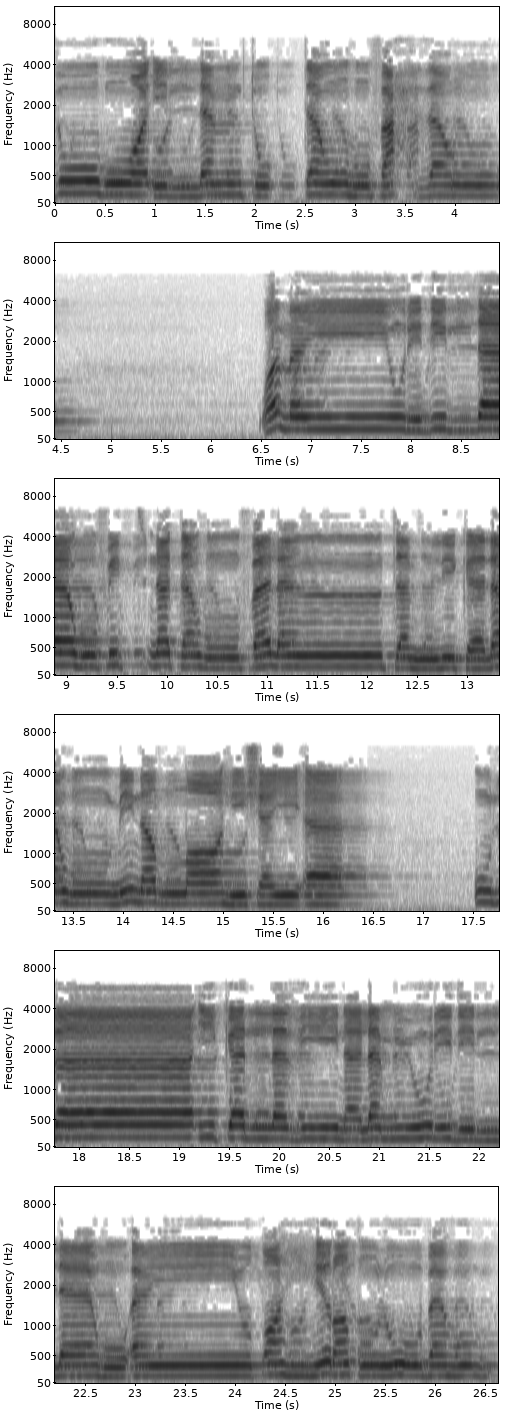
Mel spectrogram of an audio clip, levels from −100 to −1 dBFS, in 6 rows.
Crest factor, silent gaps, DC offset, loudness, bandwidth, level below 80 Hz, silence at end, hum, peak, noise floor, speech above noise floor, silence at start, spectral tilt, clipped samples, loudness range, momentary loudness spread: 18 dB; none; under 0.1%; -22 LUFS; 6.6 kHz; -54 dBFS; 0 s; none; -4 dBFS; -57 dBFS; 35 dB; 0 s; -5.5 dB/octave; under 0.1%; 7 LU; 9 LU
